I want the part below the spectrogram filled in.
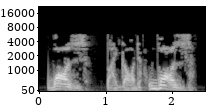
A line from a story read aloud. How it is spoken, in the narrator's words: Siegfried snarled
